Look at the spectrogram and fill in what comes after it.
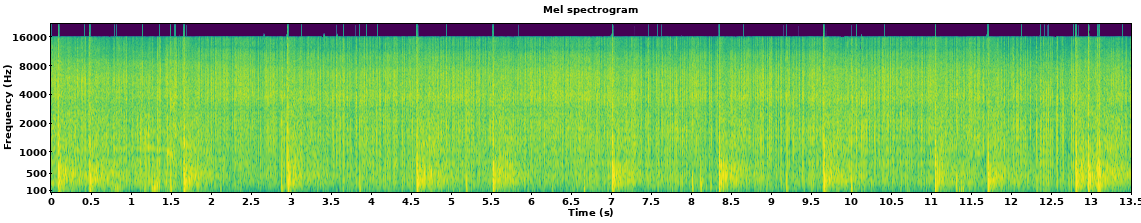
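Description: Aerial fireworks launching and bursting: a string of sharp bangs about every second or so, with a quick run of several bangs near the end, over a continuous hiss.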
